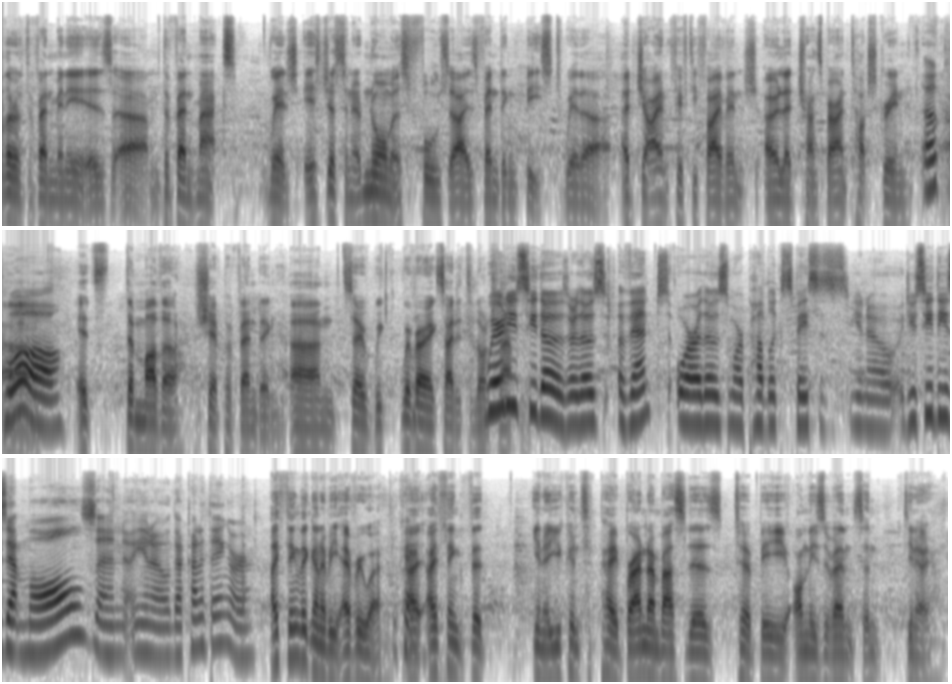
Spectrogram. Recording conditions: busy venue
